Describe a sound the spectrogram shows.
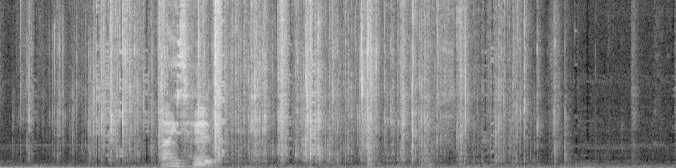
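Foil wrapping crinkles and tears as a pack is opened.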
